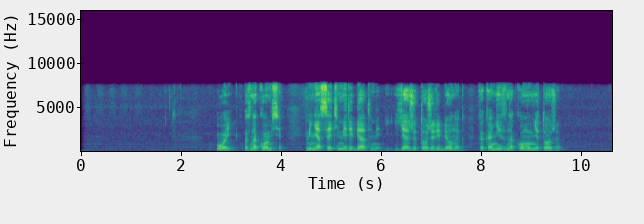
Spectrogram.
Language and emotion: Russian, neutral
